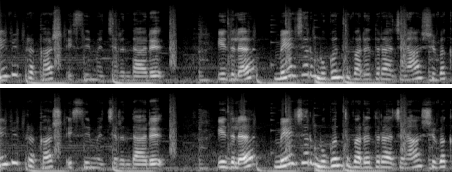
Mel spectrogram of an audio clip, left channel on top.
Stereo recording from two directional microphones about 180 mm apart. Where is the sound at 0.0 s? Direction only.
5° right (ahead or behind).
